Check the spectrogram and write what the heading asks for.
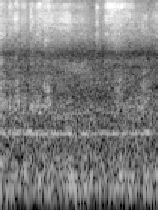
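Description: Faint scratching of a stylus rubbed across a tablet screen while erasing, over a faint steady hum.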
